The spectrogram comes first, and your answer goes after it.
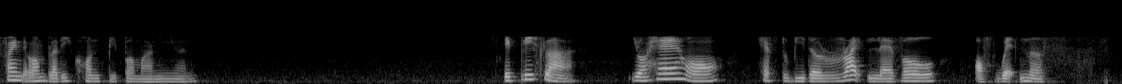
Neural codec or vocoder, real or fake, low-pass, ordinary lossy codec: none; real; 3.6 kHz; none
